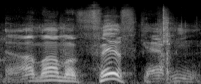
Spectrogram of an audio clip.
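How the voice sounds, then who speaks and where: Sly rustic trooper on burial duty, creaky highish voice, drawling, noisy vintage radio recording. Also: male voice, lively intonation, slow, full character voice. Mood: grimly matter-of-fact. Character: sardonic, grumbling folksy cavalry gravedigger soldier. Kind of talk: old-time radio western drama acting.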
